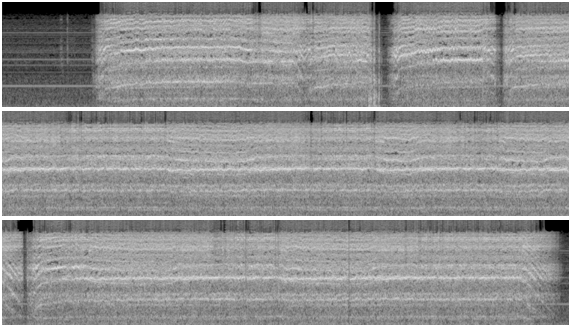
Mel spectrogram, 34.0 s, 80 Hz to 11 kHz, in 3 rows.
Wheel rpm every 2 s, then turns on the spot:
40, 200, 190, 140, 170, 200, 230, 220, 230, 230, 230, 140, 210, 230, 210, 230, 100.
none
